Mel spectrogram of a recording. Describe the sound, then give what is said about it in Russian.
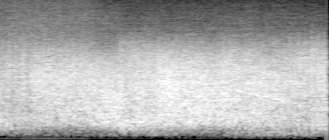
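Artillery shelling the opposite bank of the Dnieper River during a battle near Dnipropetrovsk is heard as a dense, continuous roaring rumble that stays steady throughout, with no separate blasts standing out. “Артиллерия обстреливает противоположный берег Днепра.”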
